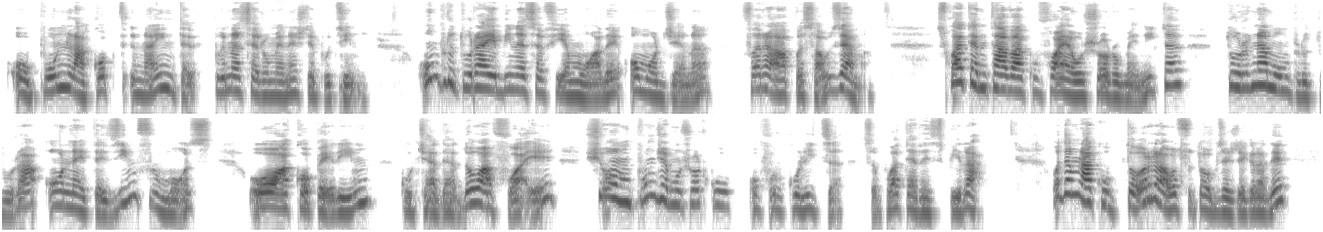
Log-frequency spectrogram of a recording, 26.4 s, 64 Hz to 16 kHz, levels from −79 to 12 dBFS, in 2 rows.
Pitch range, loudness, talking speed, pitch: 165-260 Hz, -25 LUFS, 125 wpm, 205 Hz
